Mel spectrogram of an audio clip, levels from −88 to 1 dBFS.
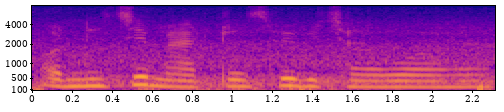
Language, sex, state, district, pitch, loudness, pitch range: Hindi, female, Bihar, Sitamarhi, 225 Hz, -27 LUFS, 205-235 Hz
